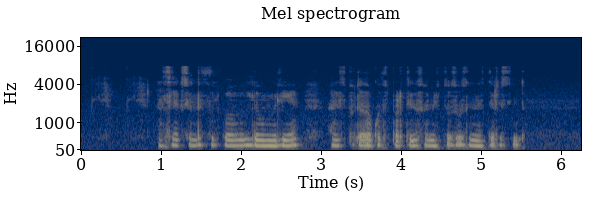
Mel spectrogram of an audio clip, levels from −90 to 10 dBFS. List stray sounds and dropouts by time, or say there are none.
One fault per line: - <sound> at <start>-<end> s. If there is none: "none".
none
